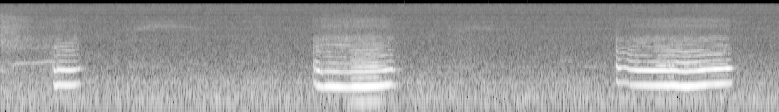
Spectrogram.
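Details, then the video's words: Lily Bean, a sleeping cat, snoring: three whistling, tonal snores, one short and two longer, spaced about three seconds apart, with a quiet room hiss in between. "Snoring cat"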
